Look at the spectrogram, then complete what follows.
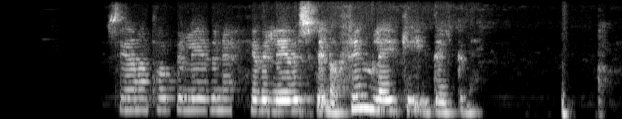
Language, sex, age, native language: Icelandic, female, 20-29, Icelandic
